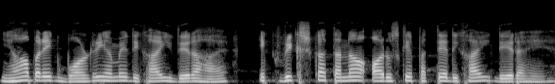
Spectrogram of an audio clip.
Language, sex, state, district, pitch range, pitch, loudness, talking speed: Hindi, male, Jharkhand, Ranchi, 145-175 Hz, 155 Hz, -16 LUFS, 215 wpm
